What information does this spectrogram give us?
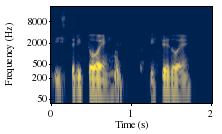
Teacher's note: Vivo en el distrito E. Sí, se comió la D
